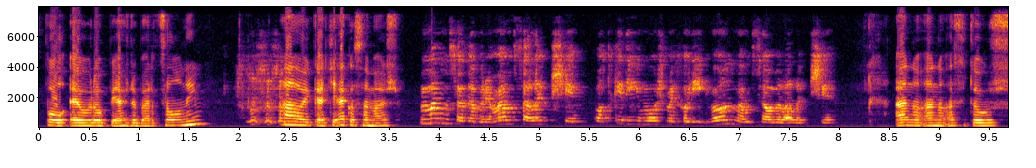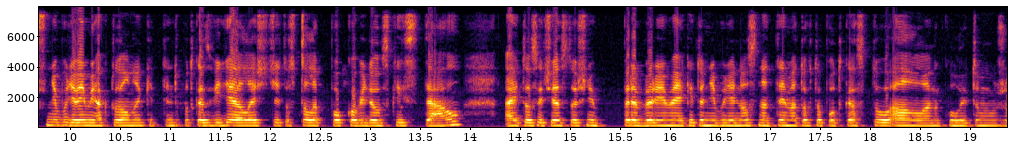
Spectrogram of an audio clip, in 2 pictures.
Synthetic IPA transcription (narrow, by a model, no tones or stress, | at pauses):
pɔlʔɛʊɾɔːpiaʒd̪ɔbaɾt͡sɛlɔːni | aɦɔjkacɛakɔsamaːʃ | maːmsad̪ɔbɾɛmaːmsalɛpʃɪɛɔt̪kɛd̪imʊɔʒmɛxɔɟiɟʋɔnmaːmsaɔʋɛlalɛpʃɪɛ | ʔaːnɔʔaːnɔʔasi̥t̪ɔuʃɲɛbuɟɛʋɛʎmiakt̪uaːlnɛkɛc̚t̪ɛnt̪̬ɔpɔt̪kazd̪ʋiɟɪɛalɛɛʃccɛt̪ɔst̪aːlɛpɔkɔʋid̪ɔʊskiːst̪aʊʔajt̪ɔsit͡ʃɪast̪ɔt͡ʃɲɛpɾɛbɛɾɪɛmɛajkɛc̚t̪ɔɲɛbuɟɛnɔsnaːt̪ɛːmat̪ɔxt̪ɔpɔt̪kast̪ua̰lɛlɛnkʊɔlit̪ɔmuʒɛ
